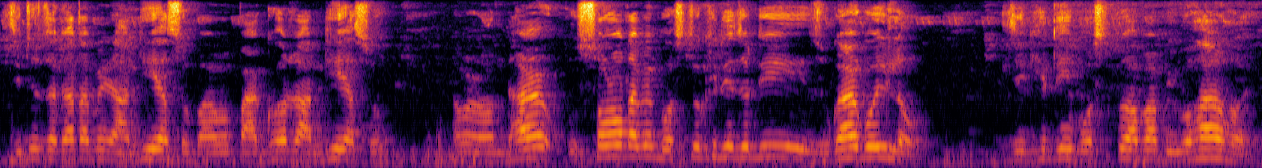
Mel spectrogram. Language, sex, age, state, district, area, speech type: Assamese, male, 30-45, Assam, Lakhimpur, rural, spontaneous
